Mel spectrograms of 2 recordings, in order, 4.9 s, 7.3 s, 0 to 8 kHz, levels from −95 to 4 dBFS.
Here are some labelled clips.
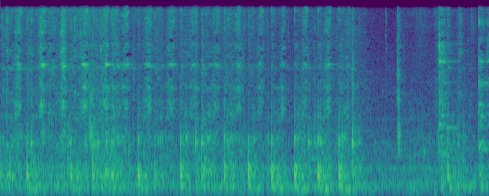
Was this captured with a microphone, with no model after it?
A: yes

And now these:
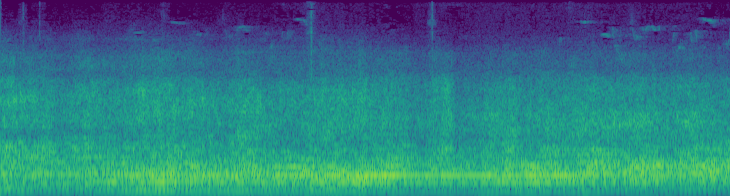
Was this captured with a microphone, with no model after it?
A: yes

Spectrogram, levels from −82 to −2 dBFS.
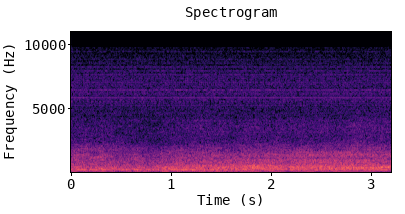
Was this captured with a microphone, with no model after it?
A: yes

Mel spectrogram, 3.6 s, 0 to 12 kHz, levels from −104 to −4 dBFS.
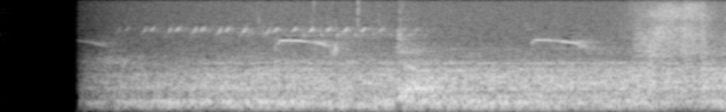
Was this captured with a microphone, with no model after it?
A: no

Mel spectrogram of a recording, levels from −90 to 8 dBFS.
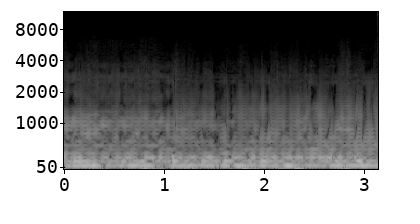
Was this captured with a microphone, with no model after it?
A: no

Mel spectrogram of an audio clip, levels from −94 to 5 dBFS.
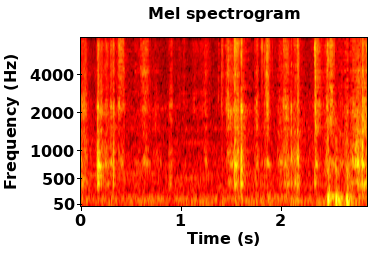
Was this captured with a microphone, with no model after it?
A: no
